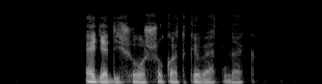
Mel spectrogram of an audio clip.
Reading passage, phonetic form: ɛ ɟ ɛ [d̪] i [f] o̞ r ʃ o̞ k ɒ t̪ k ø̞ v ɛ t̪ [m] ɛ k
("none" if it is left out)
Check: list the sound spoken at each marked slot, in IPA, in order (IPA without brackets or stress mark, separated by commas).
d̪, ʃ, n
